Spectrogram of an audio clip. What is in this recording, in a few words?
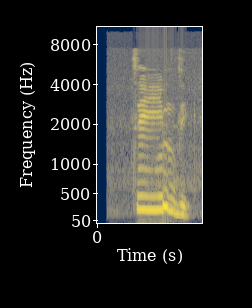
"tiimdi", Moore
